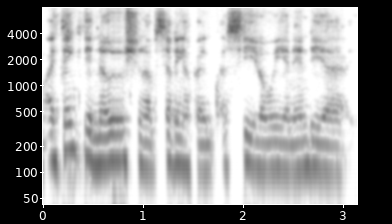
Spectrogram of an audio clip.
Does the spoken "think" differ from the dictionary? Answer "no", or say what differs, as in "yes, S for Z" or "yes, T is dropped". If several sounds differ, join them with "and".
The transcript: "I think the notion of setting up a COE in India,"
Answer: no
